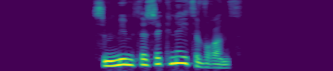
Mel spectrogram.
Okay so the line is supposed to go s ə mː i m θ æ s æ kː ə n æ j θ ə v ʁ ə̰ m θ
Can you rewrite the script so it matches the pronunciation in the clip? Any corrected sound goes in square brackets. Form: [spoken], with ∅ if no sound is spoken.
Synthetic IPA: s ə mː i m θ æ s æ kː ə n æ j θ ə v ʁ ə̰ m θ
